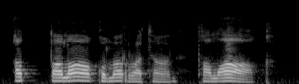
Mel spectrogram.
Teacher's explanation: کلمه طلاق، الطلاق مرتان، طلاق، این یک نوع تفخیم کامله که در اصطلاح عربی بهش فتح هم گفته میشه، یعنی نهایت فتح. الطلاق، فتح ضد اماله، یعنی در مقابل اماله هست.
